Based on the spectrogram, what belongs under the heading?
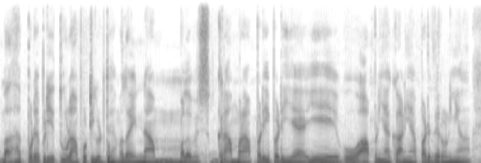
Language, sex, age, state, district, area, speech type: Dogri, male, 30-45, Jammu and Kashmir, Jammu, rural, spontaneous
